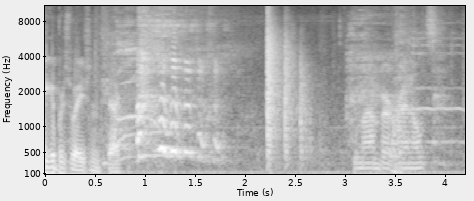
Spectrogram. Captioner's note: all laugh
